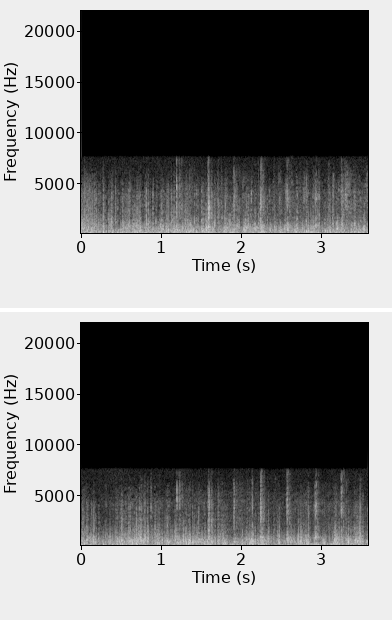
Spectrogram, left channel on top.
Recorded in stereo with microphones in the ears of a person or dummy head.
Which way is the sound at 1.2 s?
30° left (ahead or behind).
